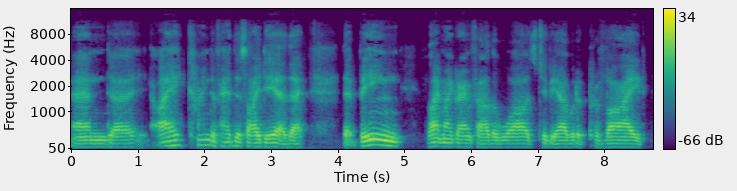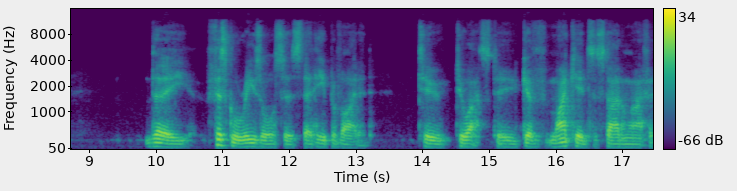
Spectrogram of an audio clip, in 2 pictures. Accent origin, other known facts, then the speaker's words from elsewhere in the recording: New Zealand; now in Australia; Well, I was born in New Zealand. I'm a New Zealander, although I spent the last 20 years of my life in Australia.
